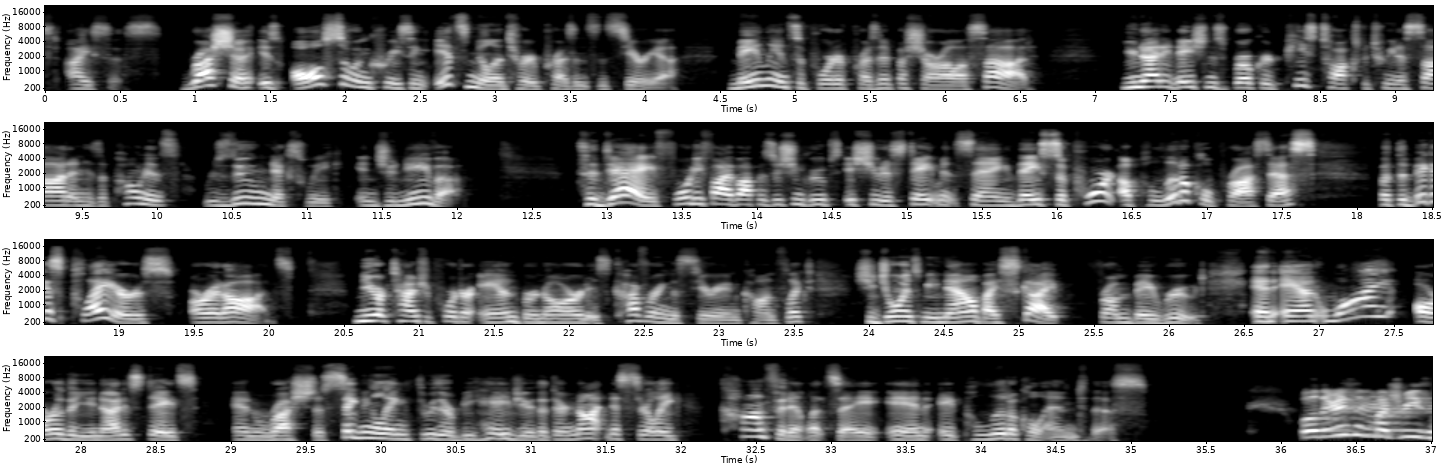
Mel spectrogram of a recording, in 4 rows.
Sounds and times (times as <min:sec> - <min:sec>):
Speech: 0:12.8 - 0:35.1, 0:36.2 - 0:37.0.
